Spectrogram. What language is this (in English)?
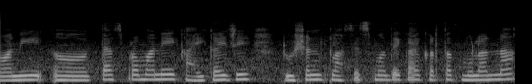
Marathi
